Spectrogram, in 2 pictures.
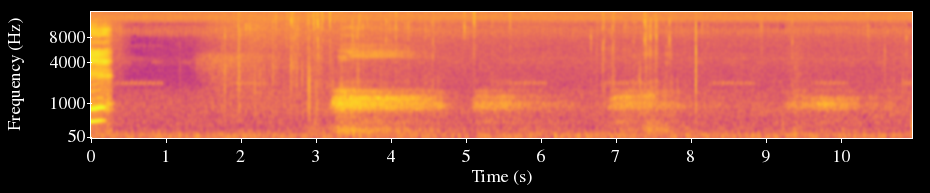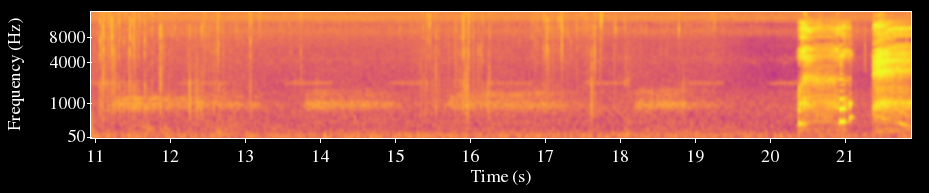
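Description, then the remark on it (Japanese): Soft swishing strokes of a cotton swab dipped in fizzy carbonated water, massaging inside the ear, repeat steadily about a dozen times over faint fizzy crackling, quiet and intimate, ending in a louder rustling burst. “このシュワシュワ炭酸に綿棒を浸してお耳の中をマッサージしてあげます。”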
